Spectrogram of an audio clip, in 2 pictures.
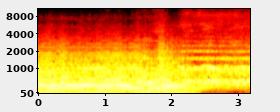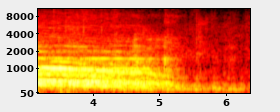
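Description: Concert wind band holding a loud sustained brass chord; the low brass cuts off about two and a half seconds in, leaving higher instruments in a slowly falling glide that fades away near the end.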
